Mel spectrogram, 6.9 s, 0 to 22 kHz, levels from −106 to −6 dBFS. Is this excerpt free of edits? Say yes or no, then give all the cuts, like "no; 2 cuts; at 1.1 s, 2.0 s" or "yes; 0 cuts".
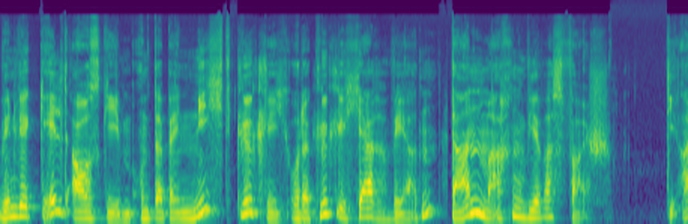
no; 1 cut; at 4.5 s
